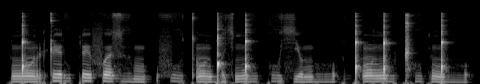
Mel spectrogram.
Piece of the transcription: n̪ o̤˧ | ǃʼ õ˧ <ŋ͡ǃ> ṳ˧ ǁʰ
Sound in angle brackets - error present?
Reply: no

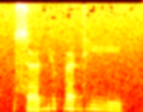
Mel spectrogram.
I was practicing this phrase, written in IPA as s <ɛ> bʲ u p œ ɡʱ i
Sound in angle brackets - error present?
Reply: yes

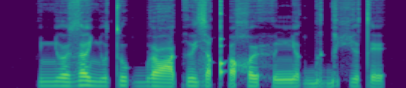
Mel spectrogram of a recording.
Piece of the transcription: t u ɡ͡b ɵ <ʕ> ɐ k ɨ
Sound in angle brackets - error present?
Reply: no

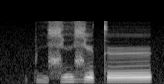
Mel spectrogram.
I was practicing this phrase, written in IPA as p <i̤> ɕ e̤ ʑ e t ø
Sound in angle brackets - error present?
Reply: no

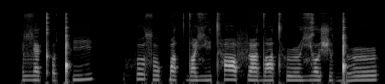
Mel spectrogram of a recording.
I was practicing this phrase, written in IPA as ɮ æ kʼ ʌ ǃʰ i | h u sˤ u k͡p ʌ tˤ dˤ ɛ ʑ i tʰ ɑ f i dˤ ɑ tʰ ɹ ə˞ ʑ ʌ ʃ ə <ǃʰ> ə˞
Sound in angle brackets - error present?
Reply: yes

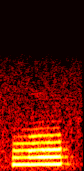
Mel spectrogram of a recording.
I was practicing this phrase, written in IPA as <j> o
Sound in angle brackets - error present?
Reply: yes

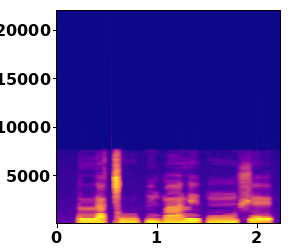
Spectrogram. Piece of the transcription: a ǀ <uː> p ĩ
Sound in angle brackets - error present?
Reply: no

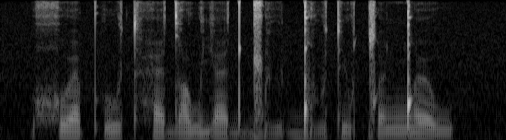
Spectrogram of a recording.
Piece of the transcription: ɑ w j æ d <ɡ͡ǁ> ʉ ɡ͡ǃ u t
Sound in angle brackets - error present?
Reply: no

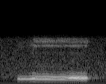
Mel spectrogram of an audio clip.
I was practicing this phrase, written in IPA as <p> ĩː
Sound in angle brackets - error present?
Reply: yes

